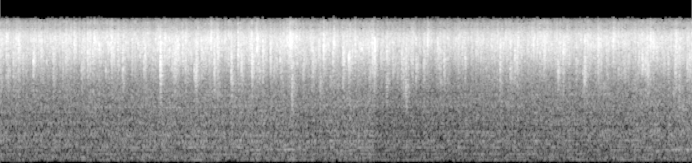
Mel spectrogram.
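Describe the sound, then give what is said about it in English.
Shower water sprays onto an iPhone in a steady, dense hiss like heavy rain on a surface. The hiss stays even and unbroken throughout, with no voices. “Sound of the iPhone having a shower.”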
